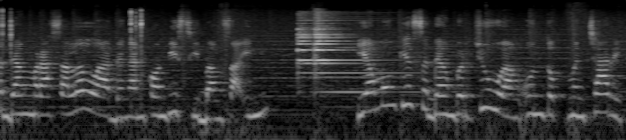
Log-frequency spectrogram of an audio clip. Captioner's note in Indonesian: lonceng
